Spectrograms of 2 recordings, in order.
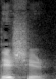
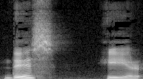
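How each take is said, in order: First: The s and y merge into sh. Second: The s and y sounds stay separate.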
